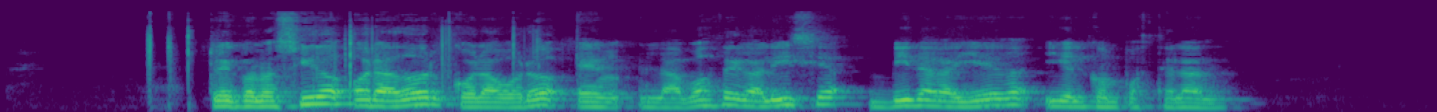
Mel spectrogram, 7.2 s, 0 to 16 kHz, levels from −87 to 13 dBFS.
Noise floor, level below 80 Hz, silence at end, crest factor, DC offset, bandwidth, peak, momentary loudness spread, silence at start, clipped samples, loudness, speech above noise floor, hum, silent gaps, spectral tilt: -83 dBFS; -60 dBFS; 1.05 s; 16 dB; under 0.1%; 11 kHz; -2 dBFS; 11 LU; 1.05 s; under 0.1%; -18 LUFS; 66 dB; none; none; -7.5 dB/octave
